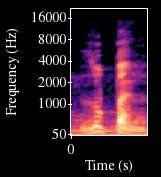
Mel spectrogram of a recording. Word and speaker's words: Lupin: Carla e eu assistimos uma série chamada lupan se escreve looping mas a pronúncia é lupan e nessa série o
